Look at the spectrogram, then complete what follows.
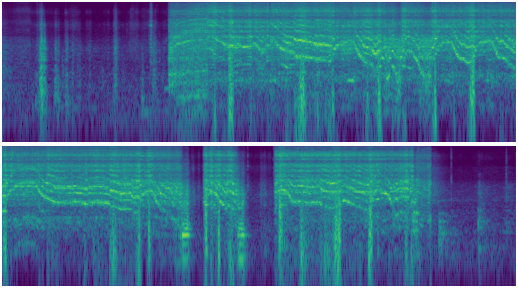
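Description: Handheld electric circular wood cutter sawing through plywood: a loud high whine whose pitch dips and recovers as the blade takes the load. It starts about two and a half seconds in, breaks off twice briefly near the end, then runs down and stops.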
